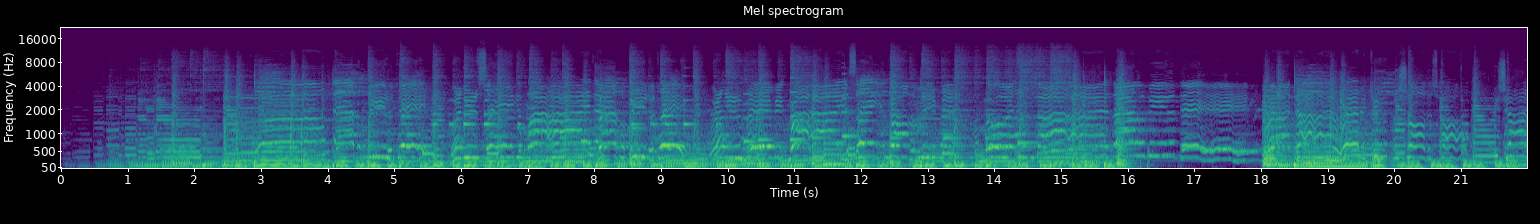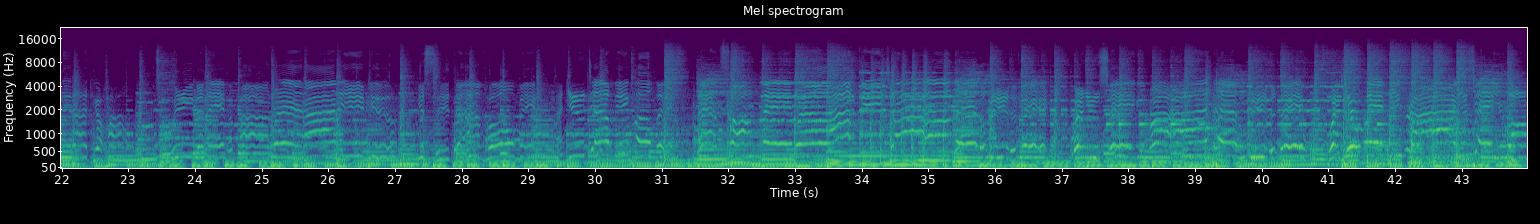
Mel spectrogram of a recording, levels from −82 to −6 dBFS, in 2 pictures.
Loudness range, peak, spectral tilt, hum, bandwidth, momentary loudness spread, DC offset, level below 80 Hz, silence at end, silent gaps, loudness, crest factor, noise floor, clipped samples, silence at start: 4 LU; -10 dBFS; -6.5 dB/octave; none; 14 kHz; 6 LU; under 0.1%; -38 dBFS; 0 s; none; -28 LUFS; 16 dB; -55 dBFS; under 0.1%; 0.55 s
